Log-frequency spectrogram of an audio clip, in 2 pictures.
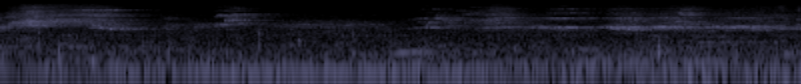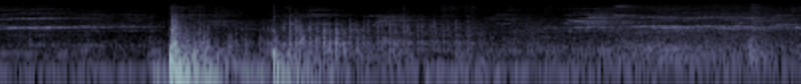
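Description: Birds chirping and calling repeatedly in short high notes, with a sudden loud thump about five seconds in.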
